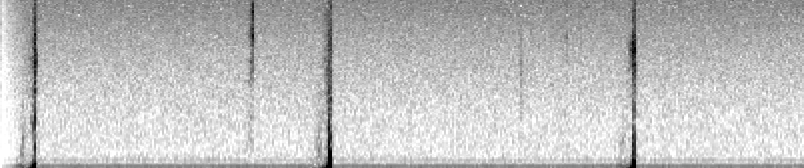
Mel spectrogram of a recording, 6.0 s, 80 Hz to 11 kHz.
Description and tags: swing ruler reversed
swiping a ruler up and down really fast (pitch manipulated)
manipulation, MTC500-M002-s14, pitch, ruler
